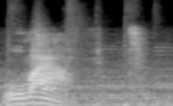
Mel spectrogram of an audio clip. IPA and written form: læft (laughed)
